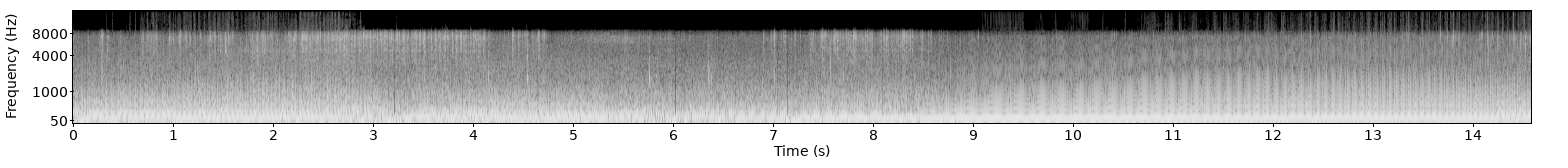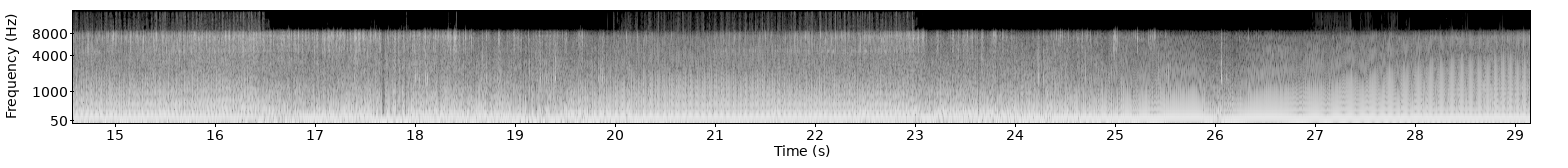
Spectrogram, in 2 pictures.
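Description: Car engine heard from inside the cabin under hard driving, with a steady low drone. The engine pitch climbs for several seconds and then drops back, three times over.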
